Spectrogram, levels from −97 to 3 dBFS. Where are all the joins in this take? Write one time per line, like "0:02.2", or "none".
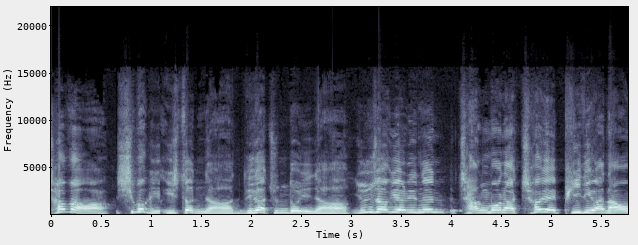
0:03.0
0:04.1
